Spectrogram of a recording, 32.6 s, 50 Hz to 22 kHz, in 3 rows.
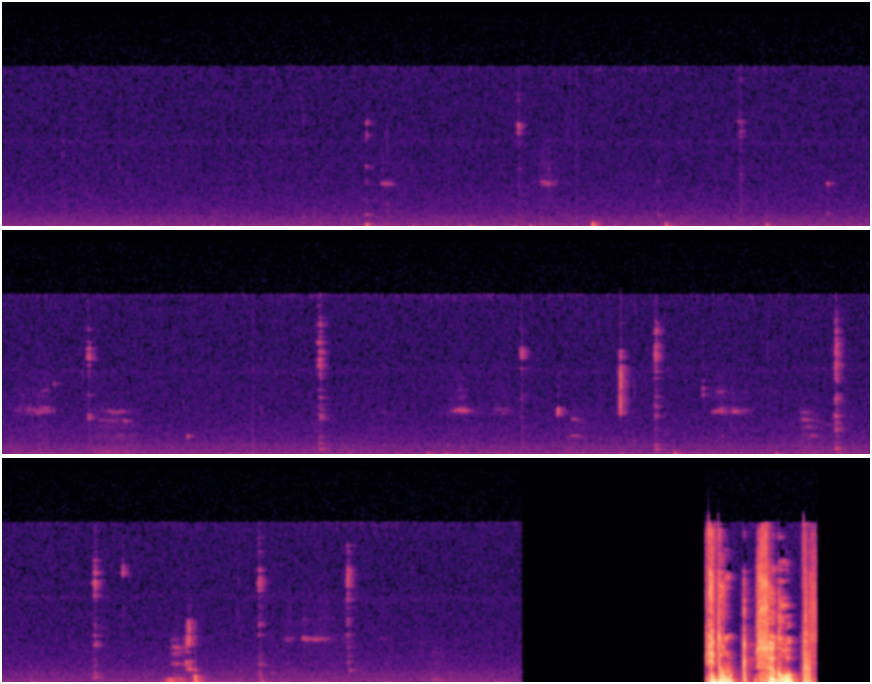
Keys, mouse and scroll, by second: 1.6-3.9 drag, 5.4 click, 6.5 click, 7.4-9.3 drag, 10.9 click, 11.9-14.9 drag, 16.4 click, 17.3-19.1 drag, 20.4 click, 21.3-23.0 drag, 24.9 click, 26.0-29.0 drag, 31.5 click.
